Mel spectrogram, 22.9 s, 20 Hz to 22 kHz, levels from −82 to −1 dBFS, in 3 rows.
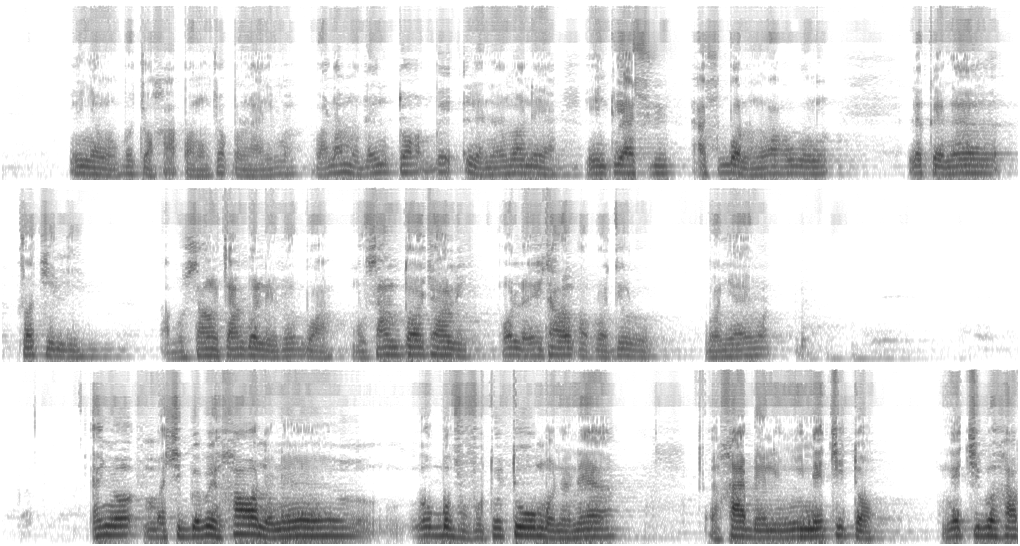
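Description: Throughout, the speech sounds grainy and rough, with noisy fill replacing clean tone, likely Opus compression in its CELT mode at a rate fitting 16 kbps.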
